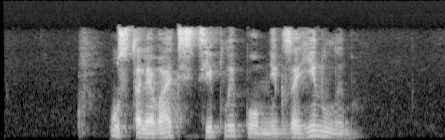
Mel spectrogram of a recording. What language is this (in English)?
Belarusian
